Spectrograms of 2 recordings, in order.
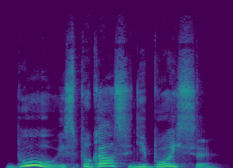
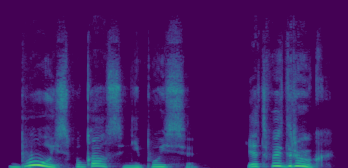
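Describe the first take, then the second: First: Playful spooky meme voice. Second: A light mock scare, then friendly; playful spooky meme voice. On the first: Pretend. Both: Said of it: "need to do, like, a meme like that".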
